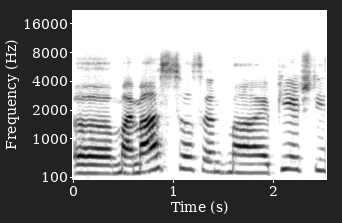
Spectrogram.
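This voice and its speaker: Against a quiet background, a woman speaks with lively intonation at a fairly high pitch. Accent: German. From Germany. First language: German. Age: 40s. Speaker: academic and fan page administrator. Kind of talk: interview. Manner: halting, many fillers.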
